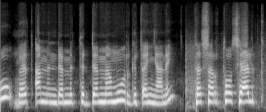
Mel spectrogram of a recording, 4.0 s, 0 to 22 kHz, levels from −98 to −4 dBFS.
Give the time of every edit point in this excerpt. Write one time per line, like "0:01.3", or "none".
0:03.0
